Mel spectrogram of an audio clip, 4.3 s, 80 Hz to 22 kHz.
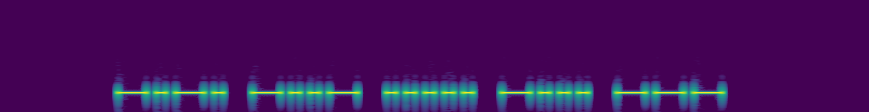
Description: Morse code, heard as a keyed tone, about 25 wpm, 700 Hz. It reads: CX5BO
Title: DXCC-100 Call Signs - 5 Characters - Repeated 3x - 25wpm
